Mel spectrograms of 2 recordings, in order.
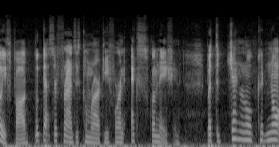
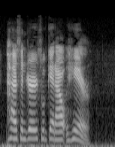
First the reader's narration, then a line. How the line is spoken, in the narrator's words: The conductor shouted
